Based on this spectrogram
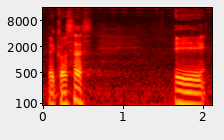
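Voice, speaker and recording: A man guest coach talking in a halting way, repeating words and checking in with "¿no?". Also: deep voice, little pitch movement, dark tone, muffled recording. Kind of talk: casual conversation.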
